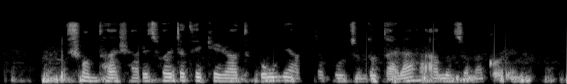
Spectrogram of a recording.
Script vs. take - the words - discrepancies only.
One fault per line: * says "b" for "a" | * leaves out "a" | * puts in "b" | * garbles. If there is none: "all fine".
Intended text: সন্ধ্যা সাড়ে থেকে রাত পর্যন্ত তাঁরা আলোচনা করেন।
* puts in "ছয়টা"
* puts in "পৌনে আটটা"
